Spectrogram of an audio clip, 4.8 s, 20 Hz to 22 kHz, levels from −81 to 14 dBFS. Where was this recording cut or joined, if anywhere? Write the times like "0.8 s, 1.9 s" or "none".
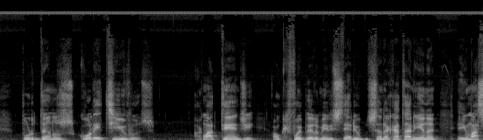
2.0 s, 3.1 s, 3.7 s

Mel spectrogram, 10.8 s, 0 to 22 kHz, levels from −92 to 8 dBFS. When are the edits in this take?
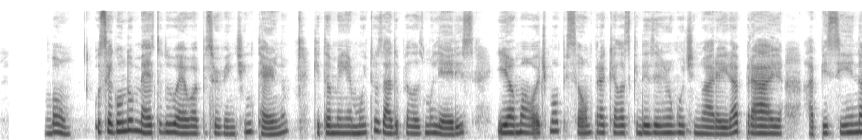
none

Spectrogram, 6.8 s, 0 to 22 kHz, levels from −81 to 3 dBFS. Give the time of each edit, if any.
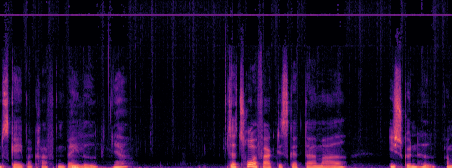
none

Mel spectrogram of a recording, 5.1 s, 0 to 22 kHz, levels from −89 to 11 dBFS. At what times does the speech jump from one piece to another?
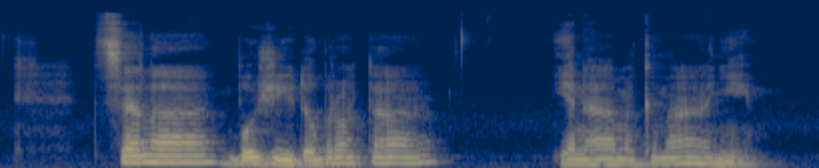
none

